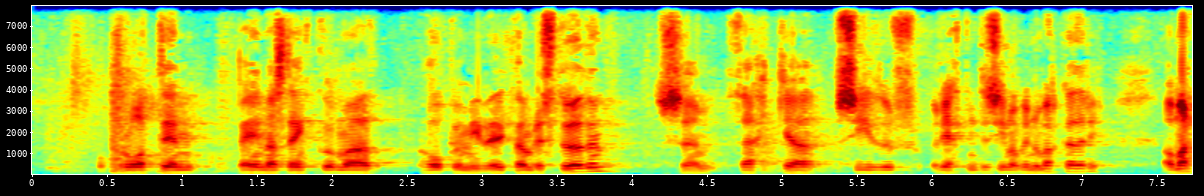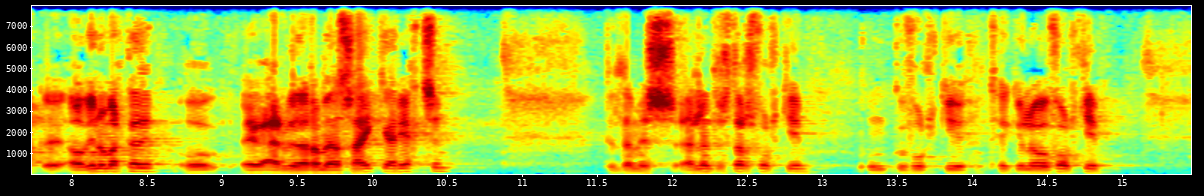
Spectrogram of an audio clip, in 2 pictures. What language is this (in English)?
Icelandic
